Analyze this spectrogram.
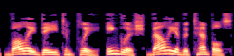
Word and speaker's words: Valle dei Templi: the volleyed a template Italian pronunciation valet Dayton flee English valley of the temples Sicilian Vati delete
